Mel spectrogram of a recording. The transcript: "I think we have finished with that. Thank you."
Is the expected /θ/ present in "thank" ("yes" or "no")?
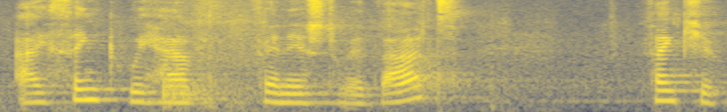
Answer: yes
